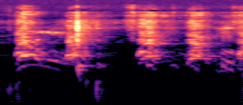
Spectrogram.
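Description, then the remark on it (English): A dog barks in a quick series of sharp, yappy barks, about four in under two seconds, moderately loud with no talking. “Listen to the dog barking.”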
